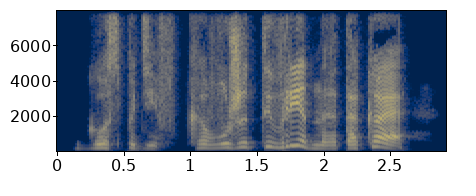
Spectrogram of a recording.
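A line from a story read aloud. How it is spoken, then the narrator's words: Muttered. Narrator (Russian): пробормотал Савва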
